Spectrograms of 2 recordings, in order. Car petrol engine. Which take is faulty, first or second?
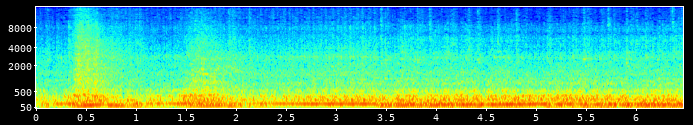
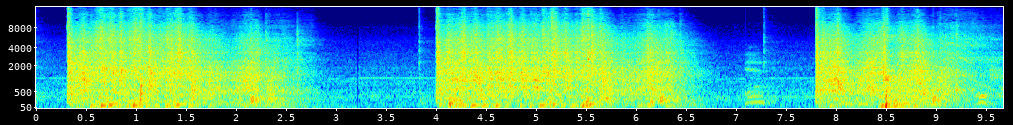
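second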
